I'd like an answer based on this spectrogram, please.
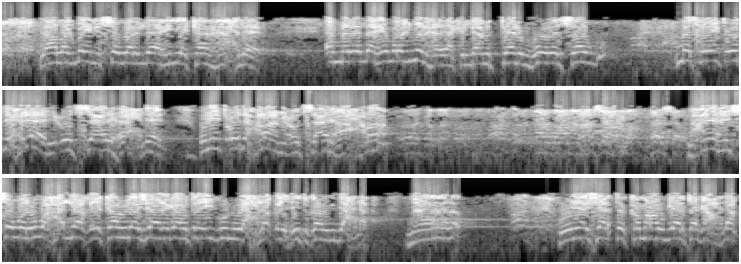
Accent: Mauritania; احنا احنا موريتاني كاملين

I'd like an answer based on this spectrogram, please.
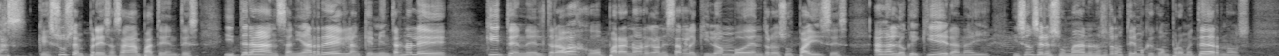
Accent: Argentina; lo que nosotros como argentinos íbamos a hacer

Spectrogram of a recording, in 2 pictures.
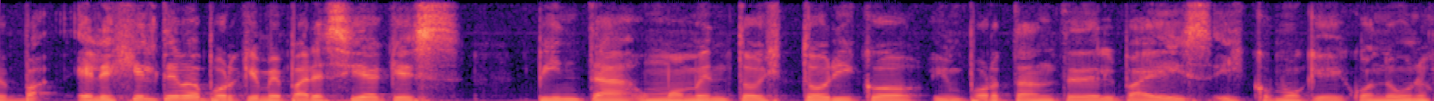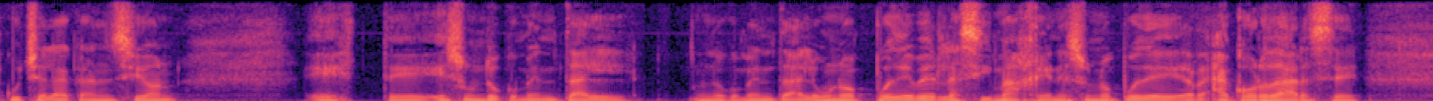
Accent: Punta Alta, Buenos Aires Province, Argentina; born there; Punta Alta, provincia de Buenos Aires.

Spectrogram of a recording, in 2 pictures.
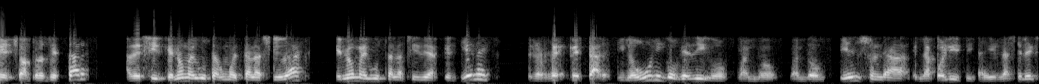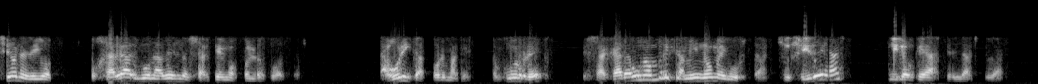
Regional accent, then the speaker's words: Buenos Aires, Argentina; Yo soy un porteño, recontra porteño.

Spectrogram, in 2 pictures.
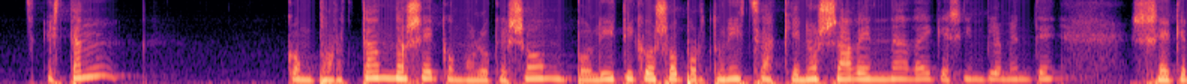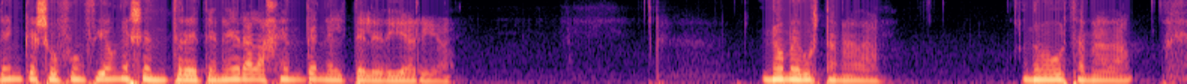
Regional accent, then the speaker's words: Spain; a mí como español

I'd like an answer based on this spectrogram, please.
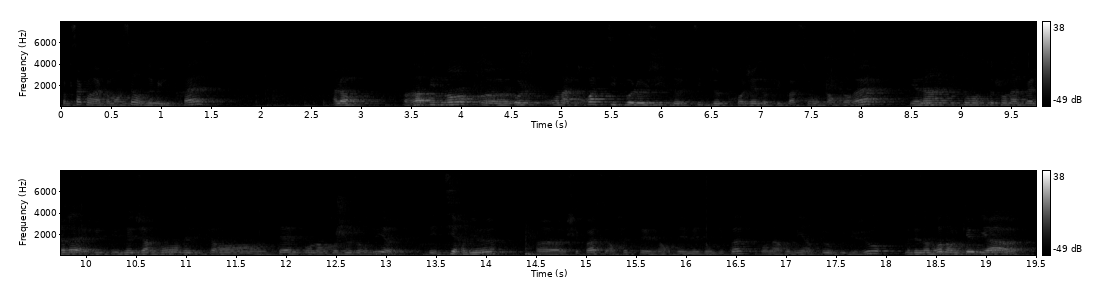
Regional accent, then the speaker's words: Brussels, Brussels-Capital Region, Belgium; je viens de Bruxelles, effectivement.

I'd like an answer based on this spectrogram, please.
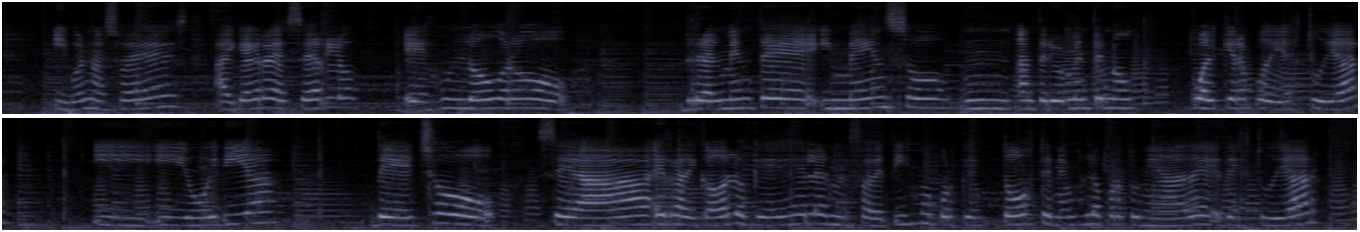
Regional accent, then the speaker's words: Venezuela; yo no me voy, yo me siento muy cómoda en mi país y conmigo es que este país va a salir adelante

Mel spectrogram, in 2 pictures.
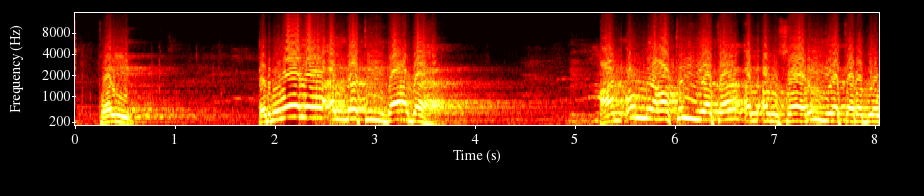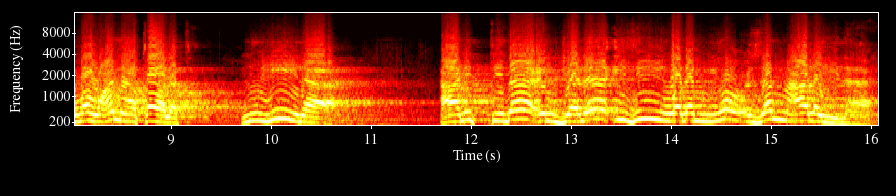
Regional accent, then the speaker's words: Egypt; اللهم حول حالنا كمصريين إلى أحسن حال

